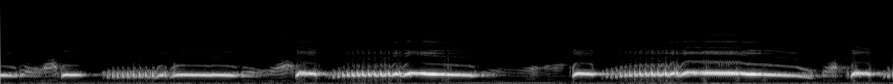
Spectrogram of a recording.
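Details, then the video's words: Barbary dove, white form, cooing somewhat unevenly: rolled, pulsing low coos of varied length with smooth falling endings and a few brief gaps. "SUARA PUTER PUTIH"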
